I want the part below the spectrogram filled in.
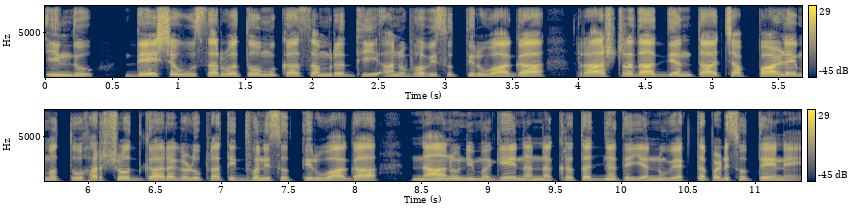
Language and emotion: Kannada, neutral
